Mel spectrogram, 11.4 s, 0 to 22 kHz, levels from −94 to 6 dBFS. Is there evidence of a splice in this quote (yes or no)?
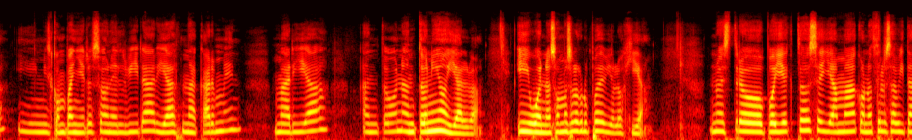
no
